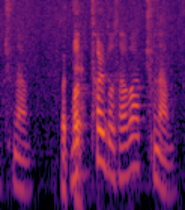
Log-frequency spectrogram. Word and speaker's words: 머털도사: 예, 머털도사님. 괜찮지. 오케이, 좋다, 지금부터 좋다. 구름도사가 아니라 머털도사. 발음 똑바로 하고. 머털도사. 뭐의 악센트.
